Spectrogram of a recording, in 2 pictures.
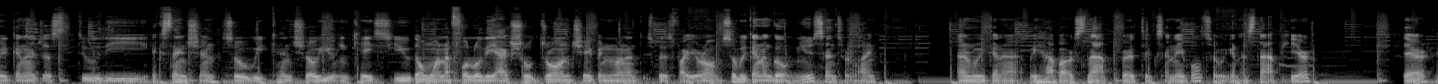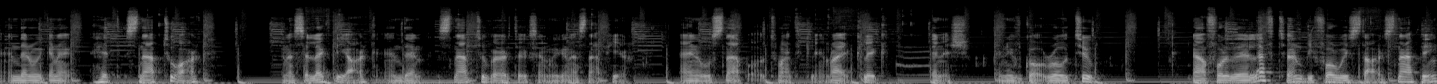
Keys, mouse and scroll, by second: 8.0 click, 16.4 click, 20.6-21.4 scroll up 1, 22.4 right click, 23.2 click, 24.0-24.7 scroll up 1, 24.7 scroll down 1, 25.0 middle click, 25.5 scroll down 1, 25.8 middle click.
